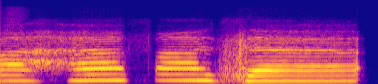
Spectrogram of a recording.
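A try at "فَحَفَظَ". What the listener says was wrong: Nggak ada yang panjang.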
